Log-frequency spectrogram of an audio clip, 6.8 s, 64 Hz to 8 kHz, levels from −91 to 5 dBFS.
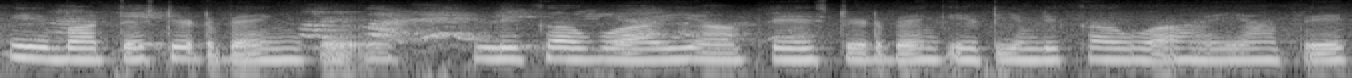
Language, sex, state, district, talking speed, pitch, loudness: Hindi, female, Haryana, Rohtak, 160 wpm, 195 Hz, -18 LUFS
